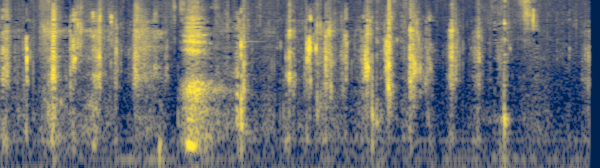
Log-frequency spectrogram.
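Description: Close-miked chewing of a mouthful of crisp leafy microgreens, a quick run of small wet crunches and clicks, with one louder crunch about two seconds in.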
